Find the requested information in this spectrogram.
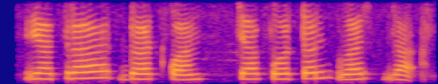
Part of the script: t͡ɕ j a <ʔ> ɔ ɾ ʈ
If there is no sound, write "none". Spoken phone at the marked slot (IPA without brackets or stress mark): p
